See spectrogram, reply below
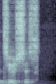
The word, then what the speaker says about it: Xerces: It's from Gaina, and it says, as the Xerces Society, X-E-R-C-E-S. How does it pronounce that? Xerces? – Xerces is the way I say it. X-E-R-C.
